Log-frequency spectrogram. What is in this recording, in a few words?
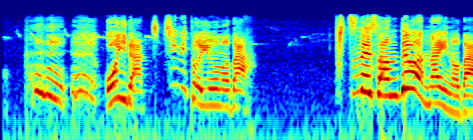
japanese; fushigiyuugi; chichiri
